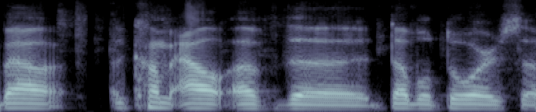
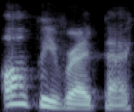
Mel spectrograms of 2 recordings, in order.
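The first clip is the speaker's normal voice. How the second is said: calm, composed, smiling tone. Voicing an innkeeper turning to a customer: calm, smiley voice. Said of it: "in a calm, s-, smiley voice".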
